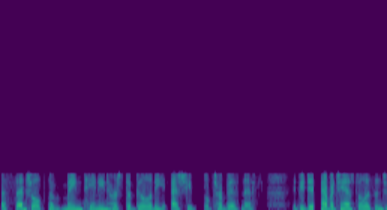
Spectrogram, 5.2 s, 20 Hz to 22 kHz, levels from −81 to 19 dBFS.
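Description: Packet loss on an ADPCM call hits three times, each leaving a hard-edged silent gap:

At 0.60 s, 60 ms drop out just before "maintaining her stability as".
At 2.65 s, 90 ms go missing after "her stability as she", just ahead of "her business".
At 4.18 s, 110 ms are lost.

After each gap the sound comes back distorted, because the decoder's predictor and step size have fallen out of step with the sender's. They resync by about 0.72, 2.81 and 4.30 s respectively.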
